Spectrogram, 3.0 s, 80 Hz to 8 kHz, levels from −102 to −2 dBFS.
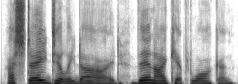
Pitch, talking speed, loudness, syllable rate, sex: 200 Hz, 180 wpm, -17 LUFS, 3.7 syllables/s, female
